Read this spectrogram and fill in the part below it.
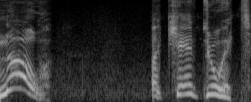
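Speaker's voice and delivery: loud shouting. Refusing when the others urge help with the carvings: shouting. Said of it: "Why the f*** are you shouting at me?".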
